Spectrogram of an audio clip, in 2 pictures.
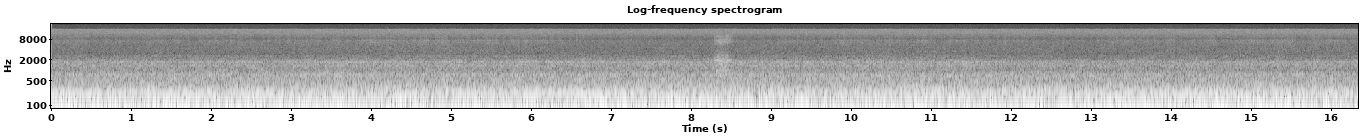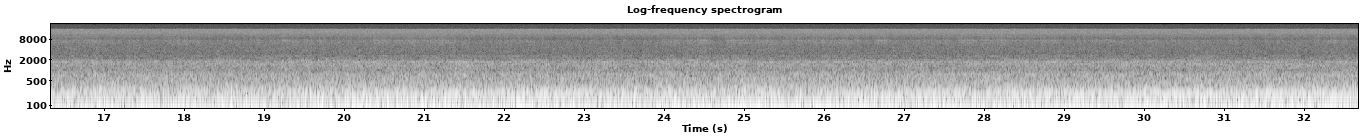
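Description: Container ship under way, heard aboard: a steady low rumble with a constant hum from the engine and hull vibration. There is one faint tick about eight seconds in.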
